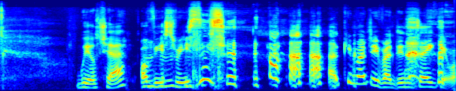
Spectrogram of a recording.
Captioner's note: both laugh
